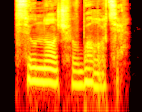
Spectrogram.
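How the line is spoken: Hoarse, teeth chattering. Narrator (Russian): не попадая зуб на зуб, прохрипел он

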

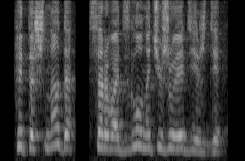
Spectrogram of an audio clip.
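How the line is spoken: Loud contemptuous snort. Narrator (Russian): Громко и презрительно фыркнула

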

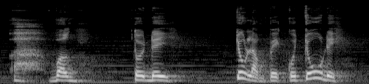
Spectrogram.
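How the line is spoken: Loud older man. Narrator (Vietnamese): ông Hiếu lớn tiếng

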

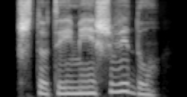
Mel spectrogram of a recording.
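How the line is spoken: Hoarse question. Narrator (Russian): спрашивает хрипло

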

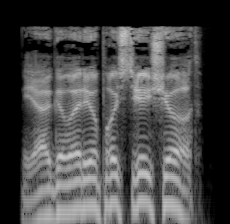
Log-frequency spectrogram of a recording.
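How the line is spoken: Angry bark over radio. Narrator (Russian): рявкнул в рацию, злясь уже не на меня

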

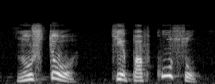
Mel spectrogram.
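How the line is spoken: Growling from behind fence. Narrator (Russian): прорычал Дикон из-за забора

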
